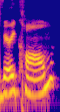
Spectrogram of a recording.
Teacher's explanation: you do not pronounce the l in english but you do in french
